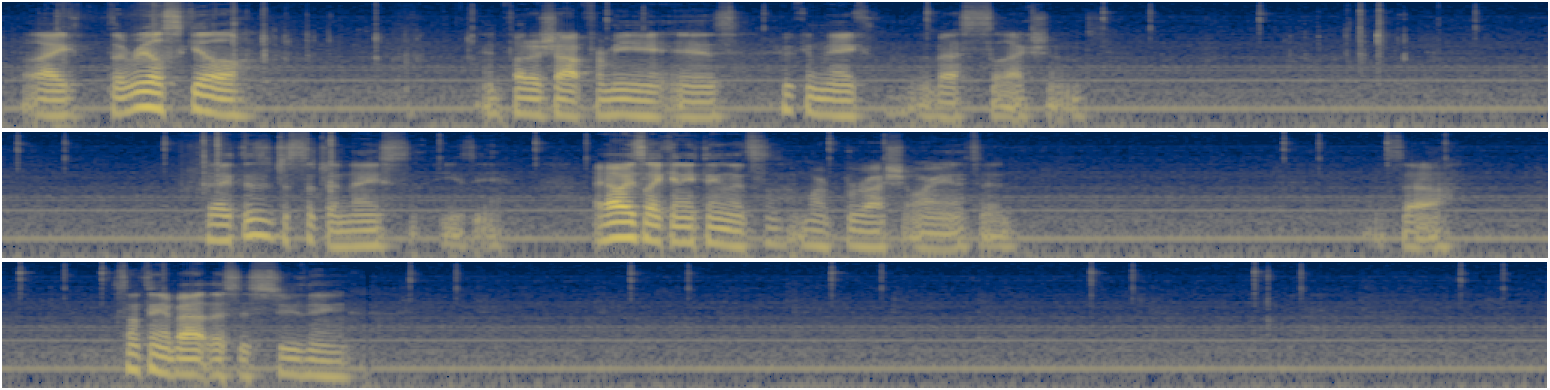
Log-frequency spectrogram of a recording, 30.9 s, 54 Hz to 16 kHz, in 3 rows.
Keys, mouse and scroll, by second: 0.9 click, 0.9 scroll, 1.3-2.6 typing, 4.1 click, 4.9 click, 4.9 ], 6.2 click, 7.4 click, 8.4 click, 8.9 ], 9.2 ], 10.4 click, 11.4 click, 12.3 click, 12.3 ], 12.4 ], 13.9 click, 15.8 click, 18.9 click, 19.6 click, 20.7 click, 21.3 click, 23.3 click, 24.8 click, 26.1 click, 27.9 click, 29.0 click, 30.3 click.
